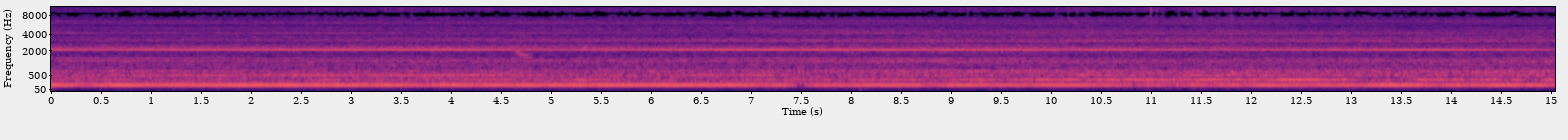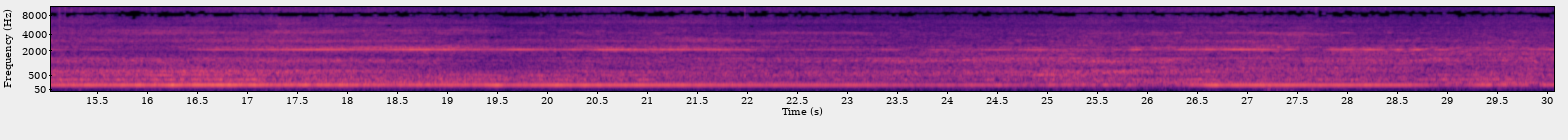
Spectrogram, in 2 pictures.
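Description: Royal commercial upright vacuum cleaner running on carpet: a steady motor hum with a thin high whine and a rush of air, the level sagging a little in the second half as the nozzle is worked back and forth.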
